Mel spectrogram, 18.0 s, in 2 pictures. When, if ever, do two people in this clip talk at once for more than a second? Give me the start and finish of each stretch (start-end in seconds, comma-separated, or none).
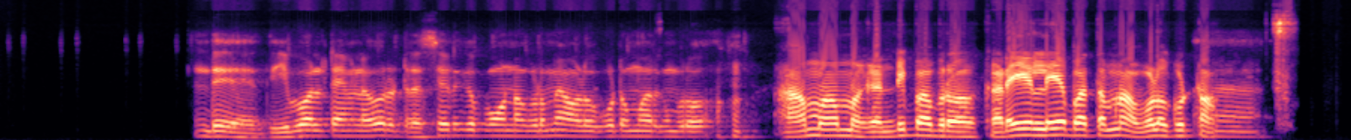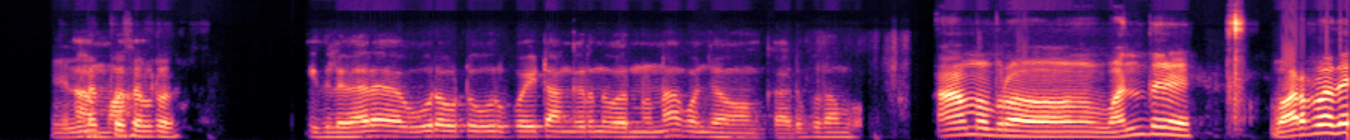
none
